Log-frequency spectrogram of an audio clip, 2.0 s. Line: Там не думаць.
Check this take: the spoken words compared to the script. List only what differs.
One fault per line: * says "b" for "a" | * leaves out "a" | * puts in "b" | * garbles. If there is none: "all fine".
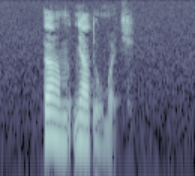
all fine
